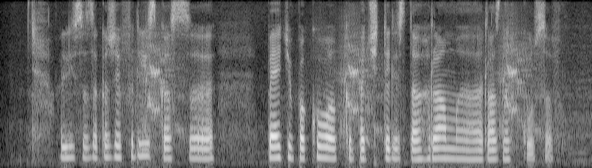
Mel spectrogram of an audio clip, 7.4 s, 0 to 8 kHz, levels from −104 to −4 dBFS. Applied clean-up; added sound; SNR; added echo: none; Zipper (clothing); 13 dB; none.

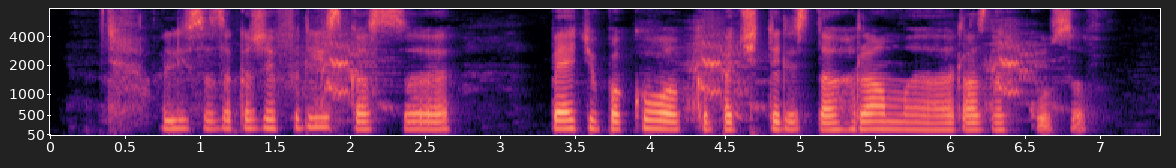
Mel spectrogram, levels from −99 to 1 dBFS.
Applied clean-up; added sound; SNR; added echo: classical method log-MMSE.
